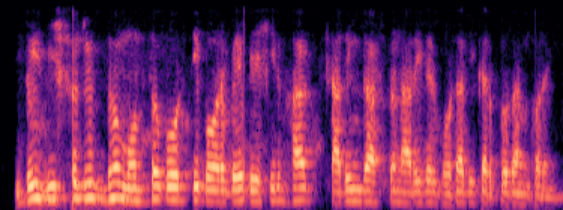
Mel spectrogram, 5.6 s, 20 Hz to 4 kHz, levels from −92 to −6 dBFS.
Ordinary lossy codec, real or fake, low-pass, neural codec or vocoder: Opus, 64 kbps; fake; 3.6 kHz; codec, 16 kHz, 8 kbps, FreqCodec, smaller model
